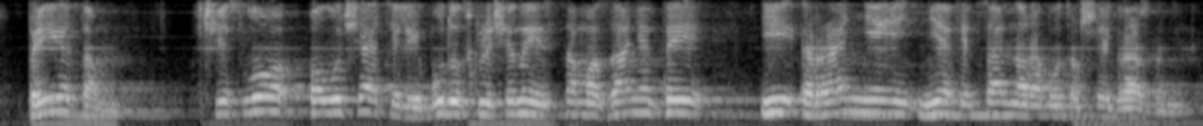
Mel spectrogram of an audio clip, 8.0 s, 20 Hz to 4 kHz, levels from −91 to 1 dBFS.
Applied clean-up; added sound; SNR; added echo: neural separator model SepFormer DNS4.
